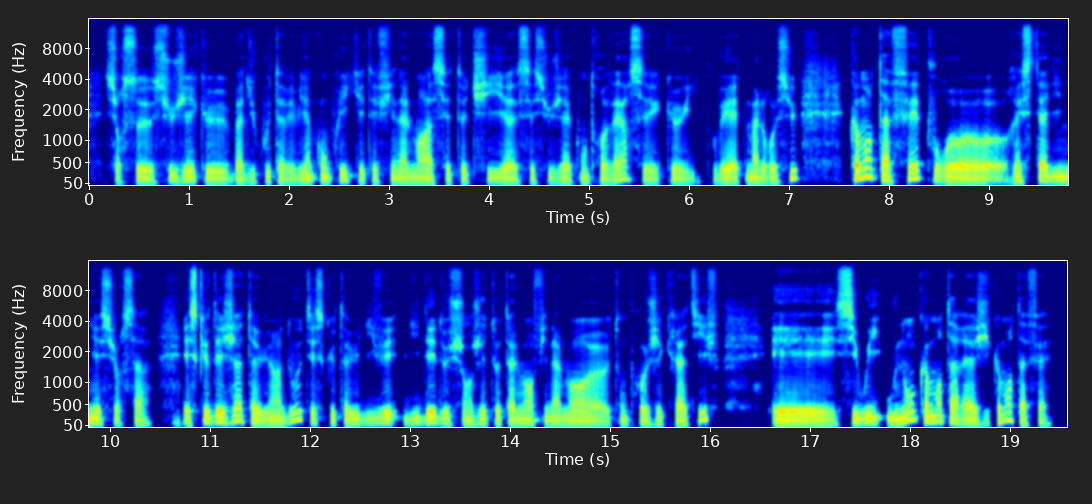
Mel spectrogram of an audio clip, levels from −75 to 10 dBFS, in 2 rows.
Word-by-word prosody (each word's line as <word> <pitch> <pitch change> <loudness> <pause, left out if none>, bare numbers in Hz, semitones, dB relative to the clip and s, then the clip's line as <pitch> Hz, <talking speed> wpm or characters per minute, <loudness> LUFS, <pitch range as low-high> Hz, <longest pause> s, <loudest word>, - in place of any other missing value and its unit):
sur - - -3
ce 85 -3 +1
sujet 105 +5 -1
que, 80 -4 -2
bah, 75 +1 -2
du 85 +2 -8
coup, 100 +4 -5
tu - - -4
avais 75 +1 -3
bien 95 +7 -1
compris, 100 +2 -3
qui - - -6
était - - -4
finalement 85 +2 -1
assez 80 -4 0
touchy, 100 -2 -2
heu, 80 - +3
assez 70 - -2
sujet 90 +1 -4
à - - -2
controverses 85 - -2
et 75 -3 -4
qu'il 80 +2 -4
pouvait 90 +3 -1
être 85 -1 +1
mal 90 -2 0
reçu? 90 - -1 0.5
Comment 190 +6 +6
tu 120 - -2
as 105 - +7
fait 140 - +2
pour, 110 - -1
heu, 90 -1 +4
rester 100 +4 0
alignée 100 0 +2
sur 95 -2 -2
ça? 90 +1 -3 0.3
Est-ce 95 - +5
que, - - +2
déjà, 120 +4 +3
tu 100 - -2
as - - +4
eu 85 -1 -1
un 85 +1 0
doute? 160 - -2
Est-ce 105 0 0
que 105 - -4
tu 95 -1 -3
as - - 0
eu 95 - 0
l'ivé 105 +3 -1
l'idée 105 +3 +1
de 95 -5 -3
changer 95 +2 -2
totalement, 95 0 -1
finalement, 85 +2 0
heu, 75 -1 -1
ton 80 +1 -7
projet 85 +1 -3
créatif? 80 0 -2 0.5
Et 85 -3 +4
si 110 +9 +4
oui 110 +1 0
ou 100 -1 +1
non, 155 +12 +3
comment 130 -2 +2
tu 120 - -2
as 110 - +4
réagi? 95 -3 +1
Comment 165 - -1
tu - - -1
as 95 - 0
fait? 80 +1 -7
90 Hz, 225 wpm, -25 LUFS, 85-105 Hz, 0.5 s, as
